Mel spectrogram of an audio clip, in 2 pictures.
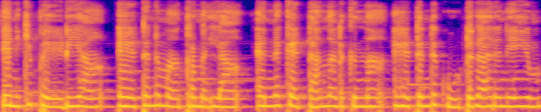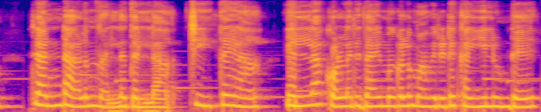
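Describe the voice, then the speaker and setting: A woman's voice: high voice, level tone, measured pace, a little mellow. A woman voicing a timid young woman who speaks fearfully, her voice trembling, in a storybook reading.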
